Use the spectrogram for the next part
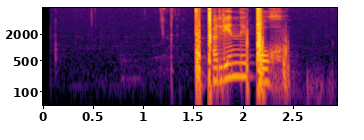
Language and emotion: Russian, neutral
